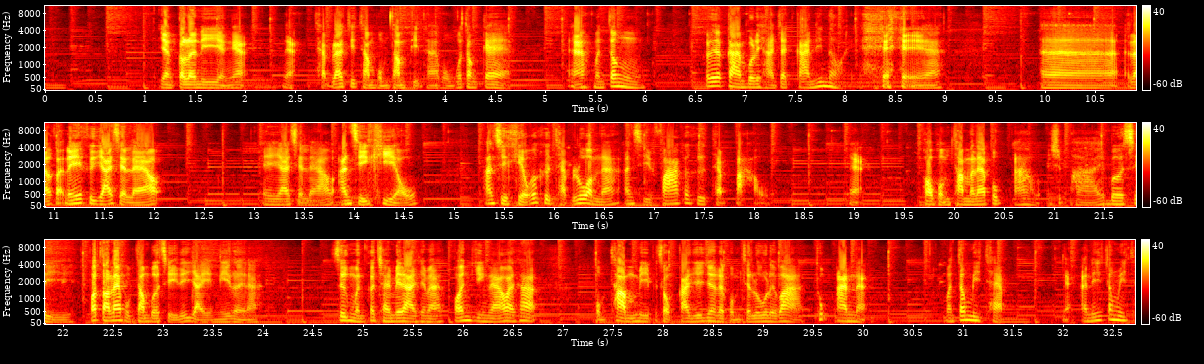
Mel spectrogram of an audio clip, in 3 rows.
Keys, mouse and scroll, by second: 4.6-5.2 ctrl+scroll down 2, 5.6 middle click, 6.3 middle click, 6.9 middle click, 8.0 middle click, 9.1-9.5 ctrl+scroll up 1, 9.5 ctrl+scroll down 1, 10.1 middle click, 10.9 middle click, 11.4 middle click, 12.1-12.7 ctrl+scroll down 2, 13.5-14.0 ctrl+scroll down 2, 14.3 middle click, 18.6 middle click, 19.5 ctrl+scroll down 1, 19.9 middle click, 20.6 ctrl+scroll down 1, 31.4 middle click, 32.5 middle click.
